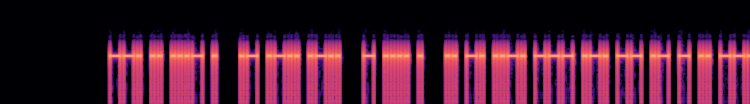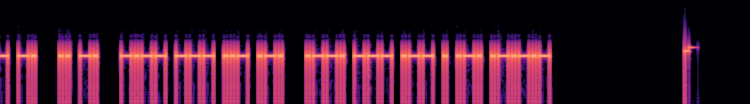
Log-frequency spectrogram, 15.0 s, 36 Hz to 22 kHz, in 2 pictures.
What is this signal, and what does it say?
Morse code, heard as a keyed tone, about 34 wpm, 700 Hz. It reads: GIVE ALL THE INFORMATION IN YOUR POWER.
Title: Sentences from Top 600 Words 35wpm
